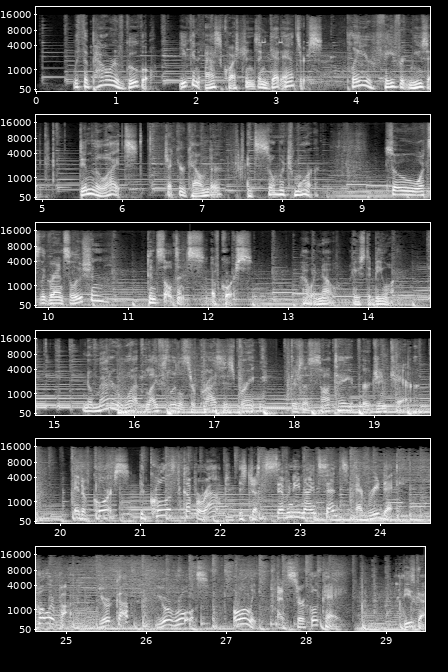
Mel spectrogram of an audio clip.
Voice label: Commercial VO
